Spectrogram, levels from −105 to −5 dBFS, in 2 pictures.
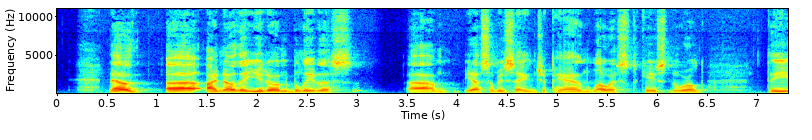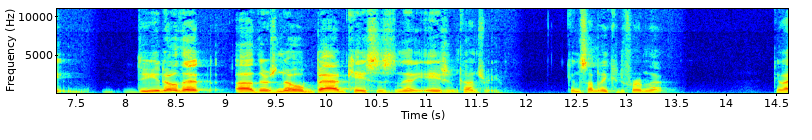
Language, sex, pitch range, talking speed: English, male, 105-140 Hz, 155 wpm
